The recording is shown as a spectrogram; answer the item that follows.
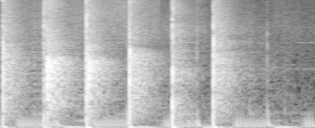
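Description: Hand clapping: a run of about seven sharp claps, roughly three or four a second, getting quieter toward the end.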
